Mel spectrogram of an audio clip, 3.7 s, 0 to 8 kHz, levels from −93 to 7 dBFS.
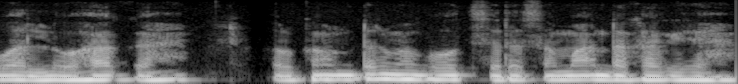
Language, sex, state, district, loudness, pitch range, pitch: Hindi, male, Jharkhand, Palamu, -14 LUFS, 100-110 Hz, 105 Hz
